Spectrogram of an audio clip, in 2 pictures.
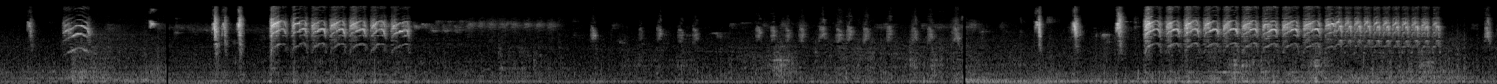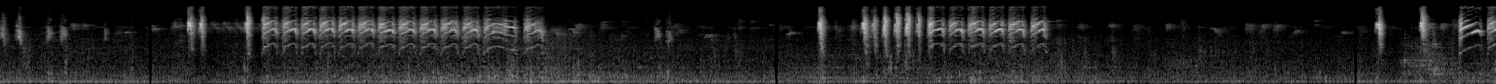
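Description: Female sunbird (sogon) giving a fast, high, twittering trill in bursts of two to three seconds, four times and a fifth starting near the end, with single sharp chip notes in between. It is the call of a female in breeding condition.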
